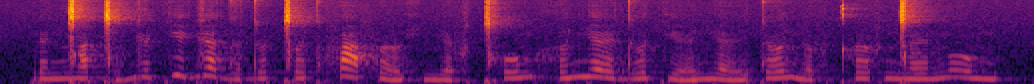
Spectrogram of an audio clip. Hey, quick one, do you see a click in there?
yes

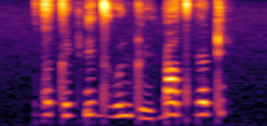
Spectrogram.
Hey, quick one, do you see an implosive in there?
yes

